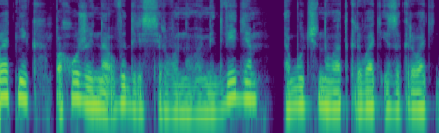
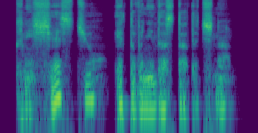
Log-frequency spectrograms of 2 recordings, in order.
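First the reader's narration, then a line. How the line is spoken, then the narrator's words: Girl whispering. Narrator (Russian): прошептала девушка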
